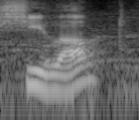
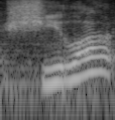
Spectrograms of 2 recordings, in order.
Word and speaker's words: Sila: Sila is a town in Calabria, technically pronounced Sila. I knew people would call this Sheila, and that wouldn't fit.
